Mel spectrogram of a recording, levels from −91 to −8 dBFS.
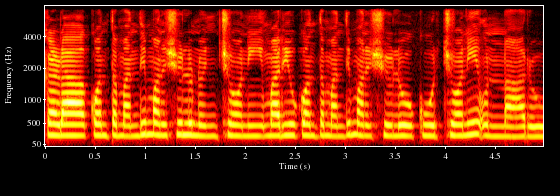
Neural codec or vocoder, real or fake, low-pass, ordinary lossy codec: none; real; 7.2 kHz; AAC, 48 kbps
